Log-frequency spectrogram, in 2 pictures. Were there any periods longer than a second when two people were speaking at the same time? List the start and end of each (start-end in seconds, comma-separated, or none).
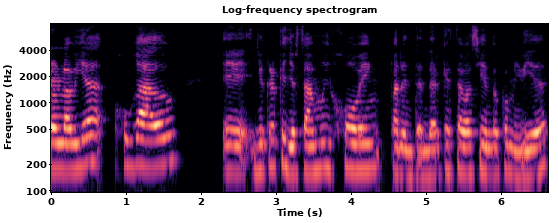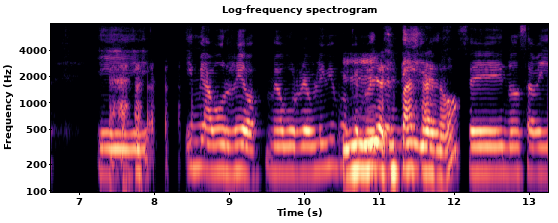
10.5-12.1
